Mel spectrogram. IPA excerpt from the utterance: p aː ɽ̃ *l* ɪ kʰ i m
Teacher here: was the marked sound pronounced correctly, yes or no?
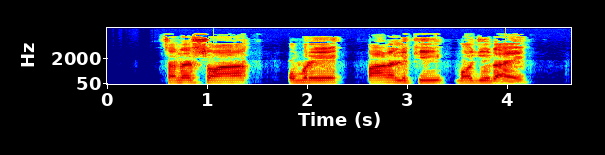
yes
